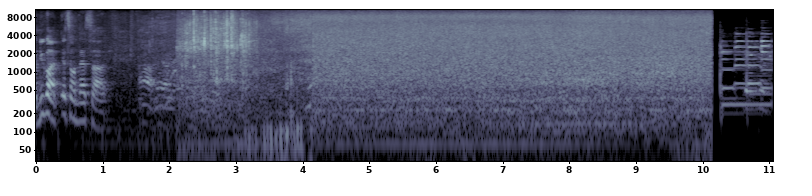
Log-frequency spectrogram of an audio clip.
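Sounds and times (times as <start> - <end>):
steady rushing hiss: 0.7 - 10.2
rustling handling noises: 1.1 - 4.2.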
